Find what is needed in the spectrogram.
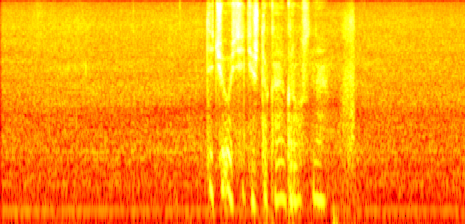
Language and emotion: Russian, sad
